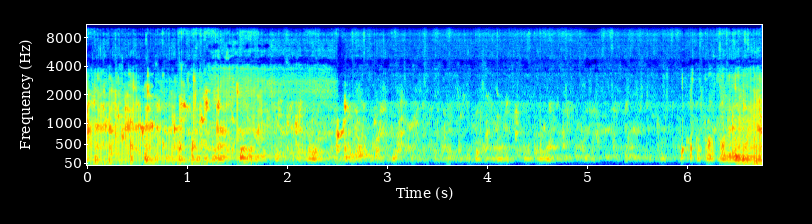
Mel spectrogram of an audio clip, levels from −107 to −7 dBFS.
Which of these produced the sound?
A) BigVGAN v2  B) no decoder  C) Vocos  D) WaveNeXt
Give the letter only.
D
